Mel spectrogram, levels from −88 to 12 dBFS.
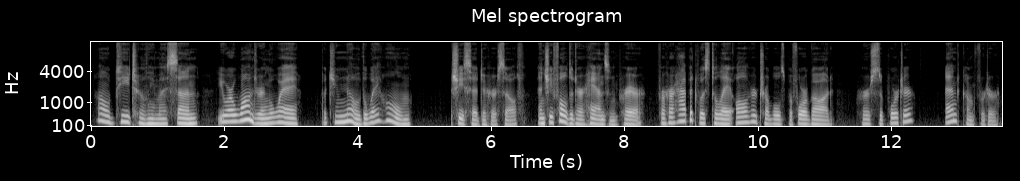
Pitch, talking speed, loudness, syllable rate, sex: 165 Hz, 175 wpm, -17 LUFS, 5.0 syllables/s, female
